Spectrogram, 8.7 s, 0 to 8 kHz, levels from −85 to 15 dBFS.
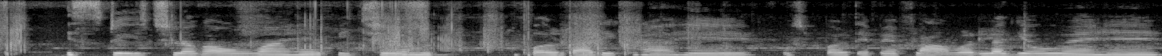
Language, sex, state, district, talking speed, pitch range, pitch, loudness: Hindi, female, Madhya Pradesh, Dhar, 115 wpm, 215-230 Hz, 225 Hz, -16 LUFS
